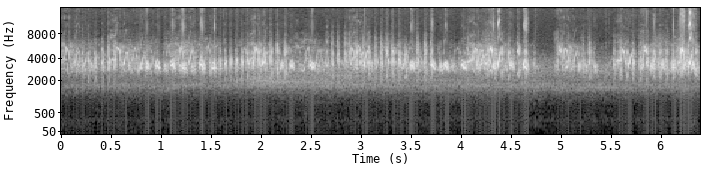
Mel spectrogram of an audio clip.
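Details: Ospreys feeding on a medium-sized fish at the nest at night, July 2021: an almost continuous, fast stream of shrill chirps and piping notes, dipping briefly near the end, with light hiss behind.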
